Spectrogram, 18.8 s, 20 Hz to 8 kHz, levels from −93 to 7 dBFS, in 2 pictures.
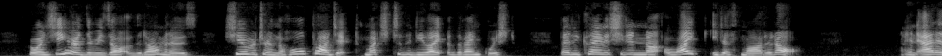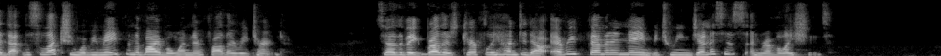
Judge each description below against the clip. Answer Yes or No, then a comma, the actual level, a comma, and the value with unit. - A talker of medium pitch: No, very high, 255 Hz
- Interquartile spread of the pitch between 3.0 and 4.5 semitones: Yes, average, 3.6 semitones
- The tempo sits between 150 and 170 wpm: No, average, 195 wpm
